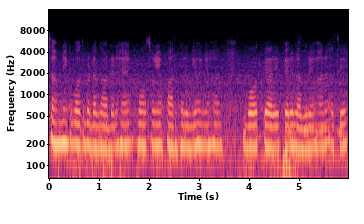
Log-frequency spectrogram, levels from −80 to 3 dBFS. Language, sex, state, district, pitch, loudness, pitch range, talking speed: Punjabi, female, Punjab, Fazilka, 190 Hz, -16 LUFS, 185-195 Hz, 190 wpm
